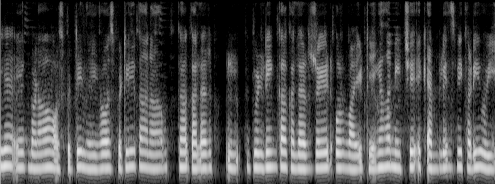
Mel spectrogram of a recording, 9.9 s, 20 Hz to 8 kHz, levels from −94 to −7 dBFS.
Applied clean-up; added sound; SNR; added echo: neural mask model DeepFilterNet 3.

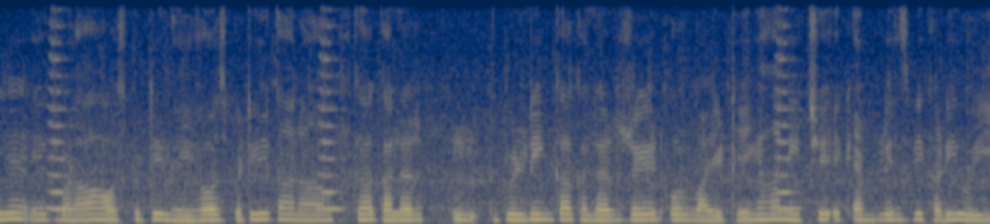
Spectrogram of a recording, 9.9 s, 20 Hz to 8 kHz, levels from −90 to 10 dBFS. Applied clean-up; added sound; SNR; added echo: none; Brass instrument; 10 dB; none.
